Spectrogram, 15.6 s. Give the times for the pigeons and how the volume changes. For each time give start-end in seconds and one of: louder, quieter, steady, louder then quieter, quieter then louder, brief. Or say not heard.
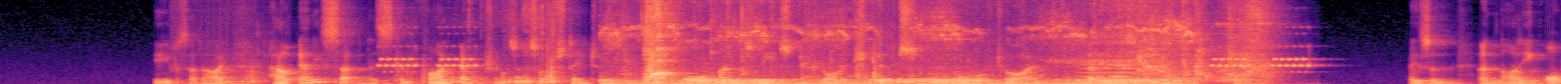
2.0-12.7 louder.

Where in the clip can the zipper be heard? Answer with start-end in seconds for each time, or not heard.
1.9-2.6, 6.2-7.5, 11.3-12.8.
